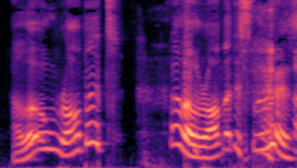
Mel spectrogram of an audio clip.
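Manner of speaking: high-pitched mock phone hello; mimicked eager greeting. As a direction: imitate calling out hopefully down the line. Imitating co-host's call to guest.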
